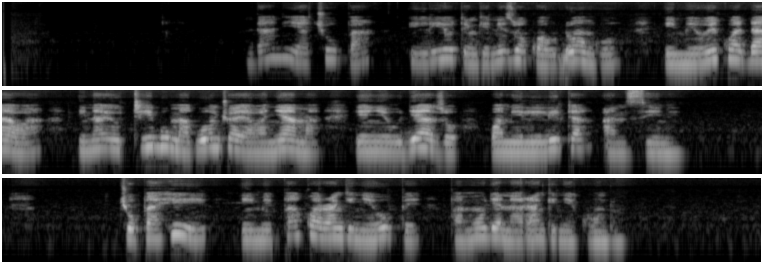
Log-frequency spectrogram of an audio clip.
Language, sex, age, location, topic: Swahili, female, 18-24, Dar es Salaam, agriculture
